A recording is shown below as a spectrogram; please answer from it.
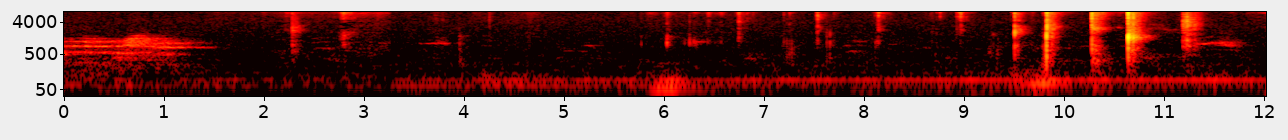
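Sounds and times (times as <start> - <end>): plastic lid clicks and pops: 9.4 - 11.4.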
